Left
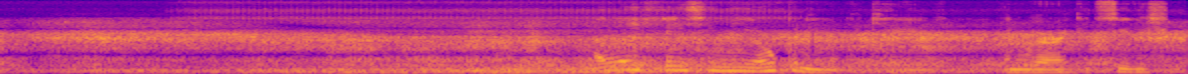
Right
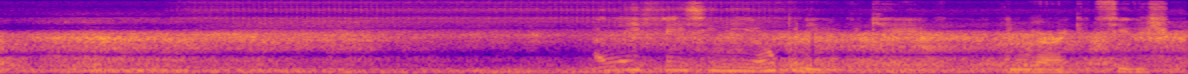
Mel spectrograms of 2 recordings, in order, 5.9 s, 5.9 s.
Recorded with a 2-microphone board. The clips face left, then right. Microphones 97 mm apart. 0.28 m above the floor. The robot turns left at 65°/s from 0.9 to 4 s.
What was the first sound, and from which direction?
An aircraft, 160° right.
